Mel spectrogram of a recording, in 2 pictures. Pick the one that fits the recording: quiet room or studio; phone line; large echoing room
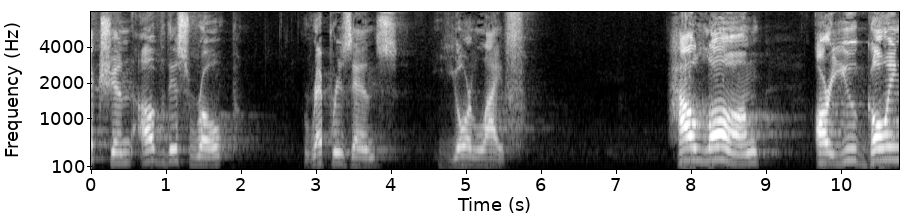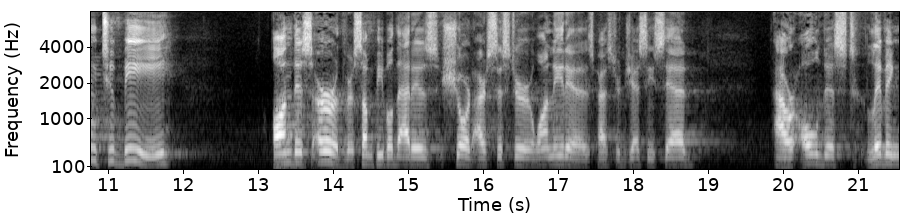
large echoing room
